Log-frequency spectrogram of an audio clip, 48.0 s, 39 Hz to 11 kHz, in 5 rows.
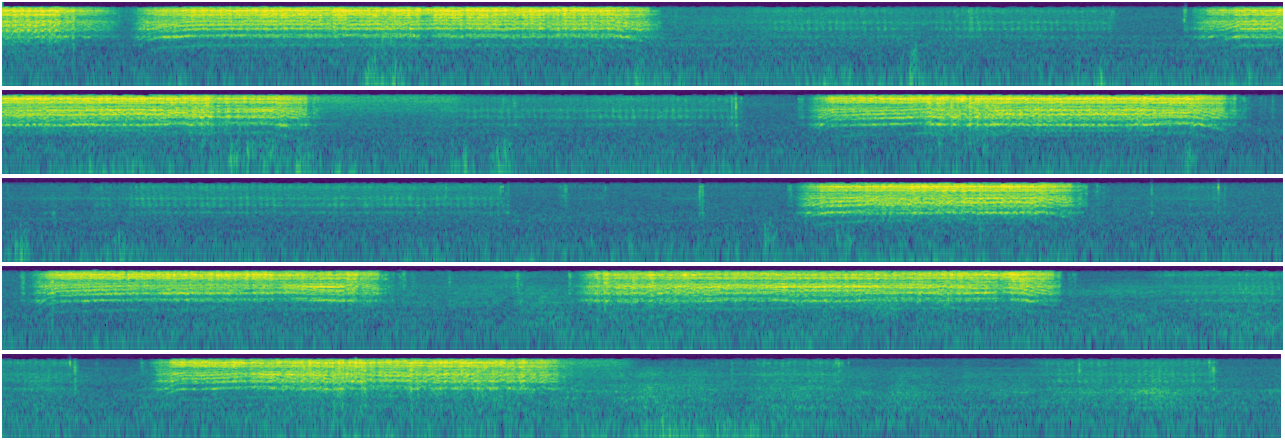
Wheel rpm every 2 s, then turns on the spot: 100, 160, 60, 20, 60, 140, 10, 30, 150, 70, 20, 10, 40, 90, 60, 120, 50, 160, 50, 30, 150, 40, 10, 10.
4-8 12-14 18-24 36-38 42-46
